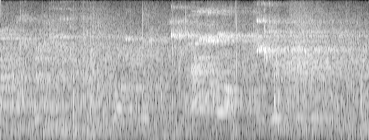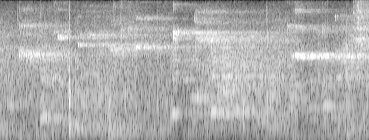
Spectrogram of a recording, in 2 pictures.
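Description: A ball thuds off a foot.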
